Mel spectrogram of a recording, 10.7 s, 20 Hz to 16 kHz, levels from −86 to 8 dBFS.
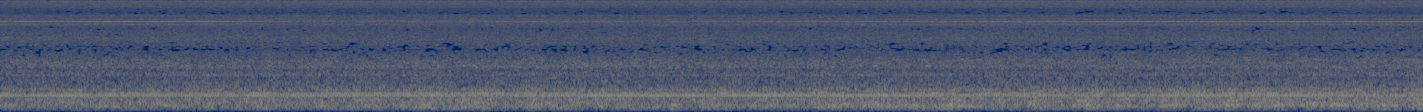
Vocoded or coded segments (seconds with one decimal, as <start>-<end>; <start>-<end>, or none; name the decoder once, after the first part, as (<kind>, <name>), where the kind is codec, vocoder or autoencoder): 7.1-7.9 (vocoder, BigVGAN v2)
